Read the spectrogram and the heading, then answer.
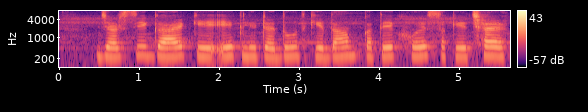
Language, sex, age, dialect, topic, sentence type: Maithili, female, 31-35, Bajjika, agriculture, question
